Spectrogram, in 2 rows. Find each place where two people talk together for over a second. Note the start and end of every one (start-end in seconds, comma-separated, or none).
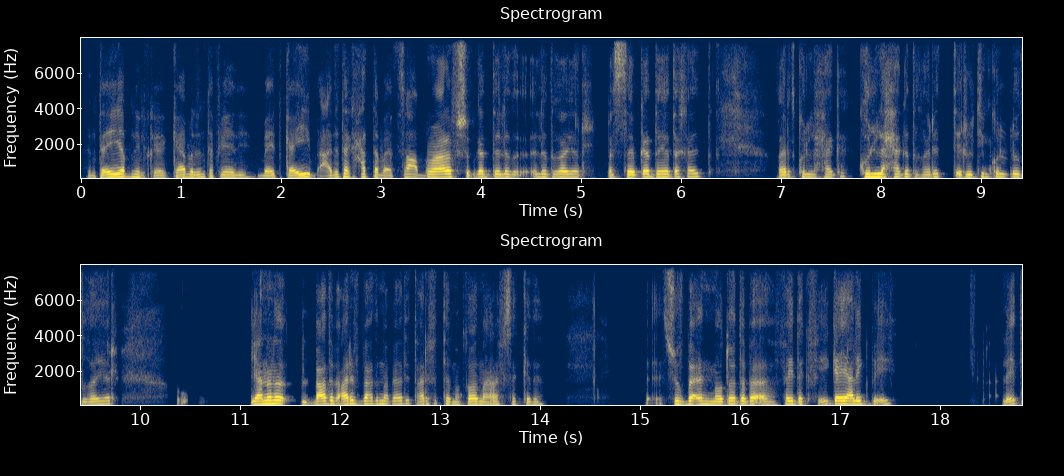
none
